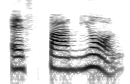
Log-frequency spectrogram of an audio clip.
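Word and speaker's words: español: The third subject is el espanol Spanish. The n has a curly line on top so we pronounce it as nia.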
